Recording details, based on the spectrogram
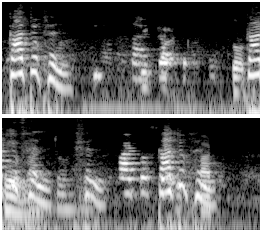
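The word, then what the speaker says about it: Kartoffel: Okay, दी कार्टोफिल, कार्टोफिल, fill, कार्टोफिल। फे पे रुकना नहीं है, डबल कॉन्सोनेंट है भाई।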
